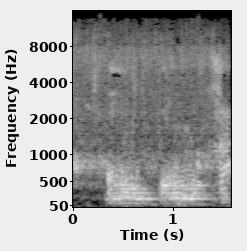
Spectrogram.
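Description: Steady, loud hiss of shower water pouring continuously, with a muffled singing voice faintly audible beneath the spray.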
